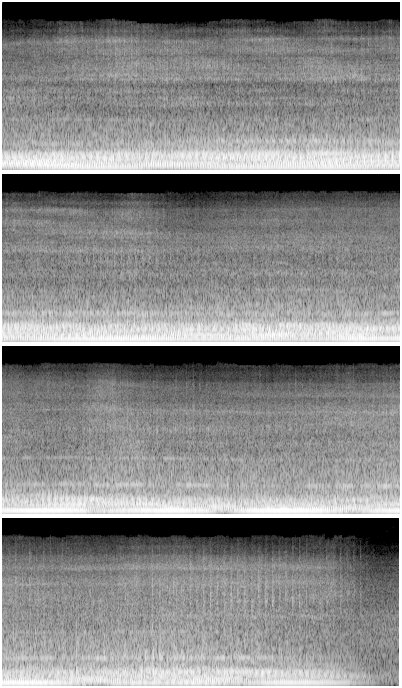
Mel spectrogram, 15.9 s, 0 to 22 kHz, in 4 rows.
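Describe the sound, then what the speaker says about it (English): A Challenger 2 tank's engine drones loud and close as the tank drives at the Newcastle works, with a thick, steady rumble that swells and eases slightly before fading near the end. "They make tanks here like this Challenger 2, right on the site of Armstrong's old works"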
